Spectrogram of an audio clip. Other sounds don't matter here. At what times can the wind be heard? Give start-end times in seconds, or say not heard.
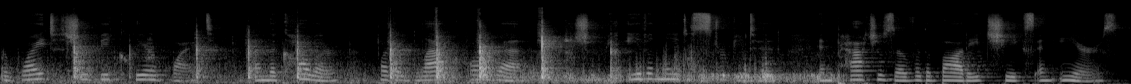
0.0-8.7.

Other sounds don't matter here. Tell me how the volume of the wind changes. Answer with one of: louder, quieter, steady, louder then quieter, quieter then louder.
louder.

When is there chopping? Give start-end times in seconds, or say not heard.
0.7-6.2.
